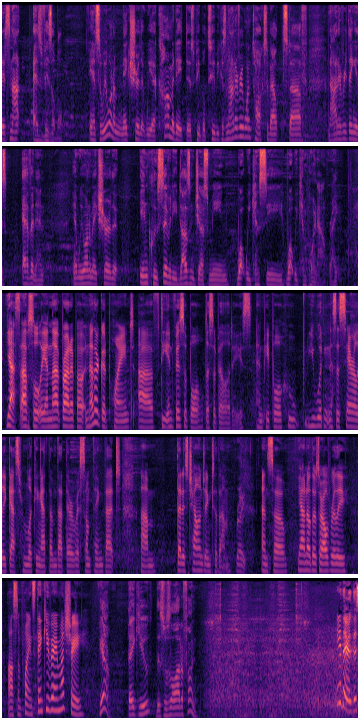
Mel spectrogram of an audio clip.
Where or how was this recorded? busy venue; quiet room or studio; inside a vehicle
busy venue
